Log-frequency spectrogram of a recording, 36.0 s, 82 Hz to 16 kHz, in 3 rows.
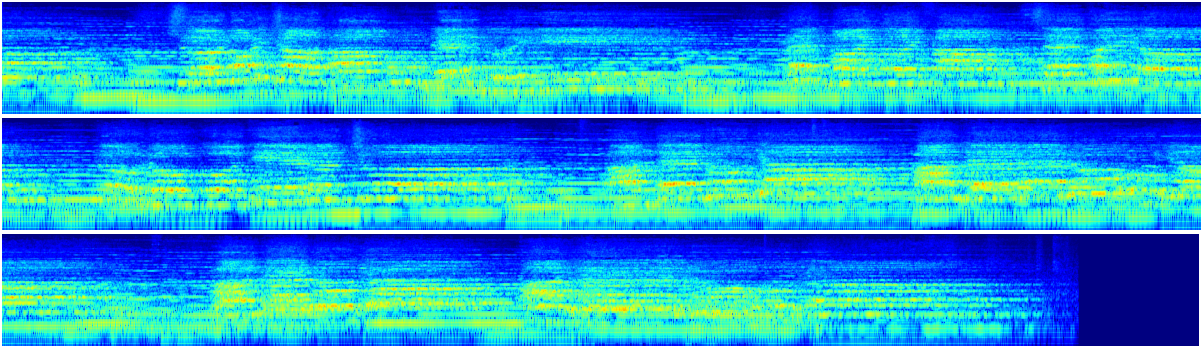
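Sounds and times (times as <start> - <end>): church choir singing: 0.0 - 34.8
instrumental accompaniment: 0.0 - 34.8.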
